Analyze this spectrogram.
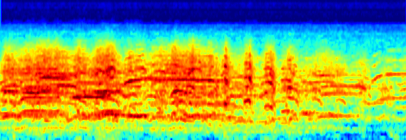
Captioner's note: all laughing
